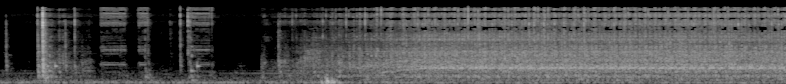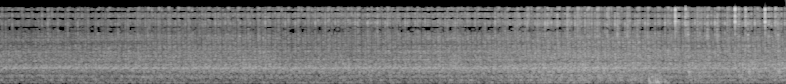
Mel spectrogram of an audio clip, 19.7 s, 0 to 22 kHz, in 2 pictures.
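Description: A Bernina 990 sewing machine runs a wide decorative stitch, feeding side to side as well as forward and back, with a steady, even mechanical whir that builds slightly and continues alone throughout.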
